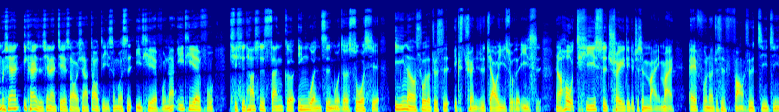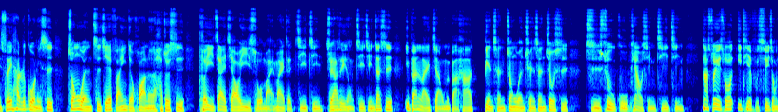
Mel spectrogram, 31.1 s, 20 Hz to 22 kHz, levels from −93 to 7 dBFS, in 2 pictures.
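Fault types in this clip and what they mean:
Channels drifting apart: the left and right sides of this speech sound like they come from two devices running on slightly different clocks, something on the order of 40 ppm apart, so the gap between them keeps sliding. By the end it's still under a millisecond, but fold it to mono and you get comb-filter notches gliding slowly through the spectrum, a slow flanging sweep that runs through the whole clip.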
